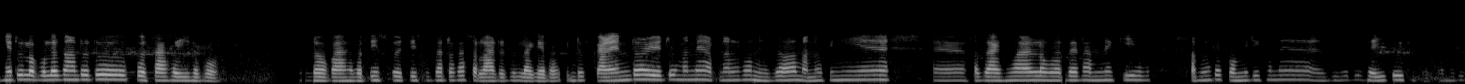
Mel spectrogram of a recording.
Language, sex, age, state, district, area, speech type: Assamese, female, 30-45, Assam, Charaideo, rural, conversation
